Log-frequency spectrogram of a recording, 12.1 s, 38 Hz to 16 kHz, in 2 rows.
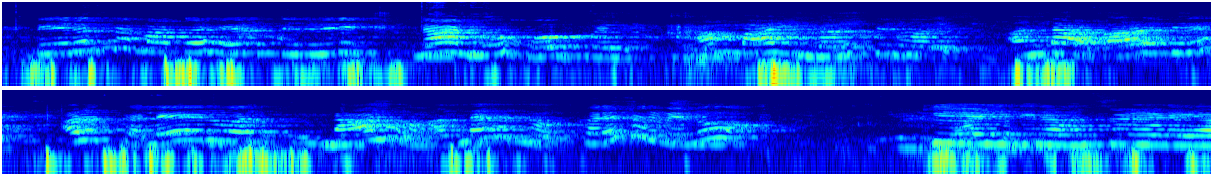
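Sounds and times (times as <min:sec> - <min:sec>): girl speaking stage dialogue: 0:00.1 - 0:12.0.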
